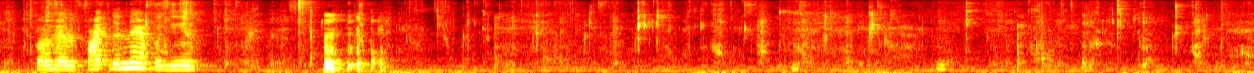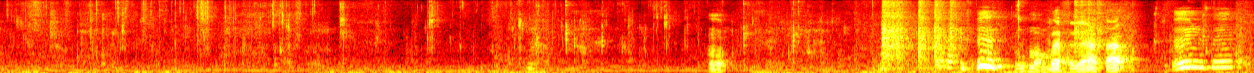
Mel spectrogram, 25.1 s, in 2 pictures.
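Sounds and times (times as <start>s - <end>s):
crunchy chewing: 1.4s - 21.3s.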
